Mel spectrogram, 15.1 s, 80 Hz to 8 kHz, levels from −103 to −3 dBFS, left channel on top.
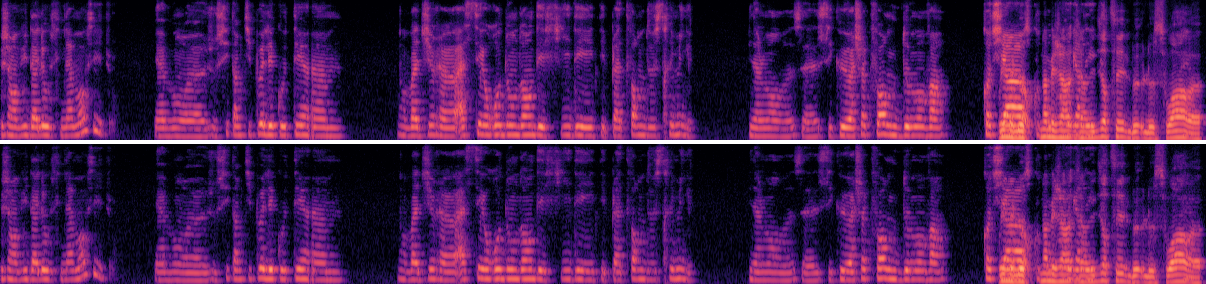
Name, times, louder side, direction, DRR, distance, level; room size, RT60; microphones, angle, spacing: voice 1, 0.0-1.3 1.9-4.3 5.0-8.6 9.4-11.8 12.3-12.9 13.2-13.7 14.8-14.9, left 3 dB, 65° left, 0.7 m, -36 dB
voice 2, 12.5-15.0, left 1 dB, 20° left, 0.3 m, -31 dB
4.8 x 3.3 x 3.0 m
head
